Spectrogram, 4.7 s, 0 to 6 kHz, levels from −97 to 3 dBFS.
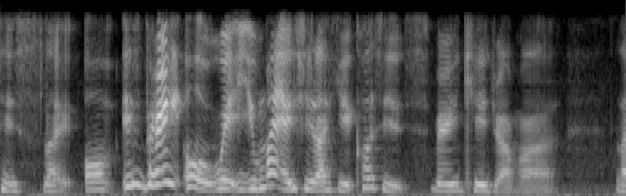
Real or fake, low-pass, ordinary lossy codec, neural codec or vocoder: real; 5.4 kHz; none; none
